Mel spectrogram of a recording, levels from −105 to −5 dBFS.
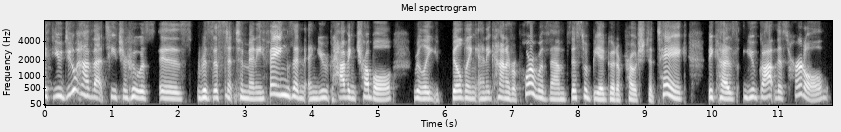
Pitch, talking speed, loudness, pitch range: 200 Hz, 200 wpm, -15 LUFS, 175-220 Hz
